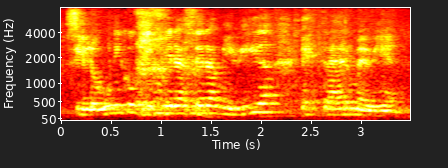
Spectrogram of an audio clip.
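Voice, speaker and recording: A man's voice: fairly high pitch, lively intonation, normal speed, mellow. A man preaching a sermon to a congregation, telling a personal story and putting questions to his listeners. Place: church hall. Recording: echoey church room, distant mic, faint noise.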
